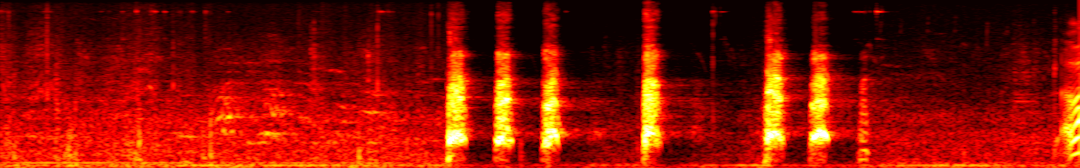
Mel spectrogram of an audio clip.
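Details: Pembroke Welsh Corgi playing in snow, told to run by its owner; a burst of seven sharp, high barks in quick uneven succession, then the owner speaking, telling her to hush.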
